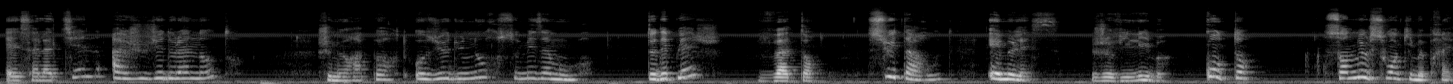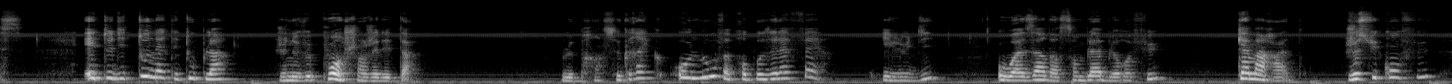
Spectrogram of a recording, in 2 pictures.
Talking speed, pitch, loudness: 145 wpm, 205 Hz, -22 LUFS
